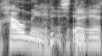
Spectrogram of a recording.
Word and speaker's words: Jaume: mi nombre y apellido jaume que es Jaime en catalán sues s s cula excelente eh jaume se pronuncia yo lo está diciendo jaume jaume un placer que haya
